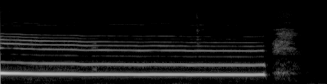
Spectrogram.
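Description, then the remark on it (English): A voice imitates a squeezed rubber chicken dog toy with one long, steady, nasal squeal that holds at the same pitch for over two seconds, then cuts off into a short breathy gasp. “You know those dog toys where you like, if you squeeze it, and then it like, then let go, it like sucks up the air around you and it makes a weird noise.”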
